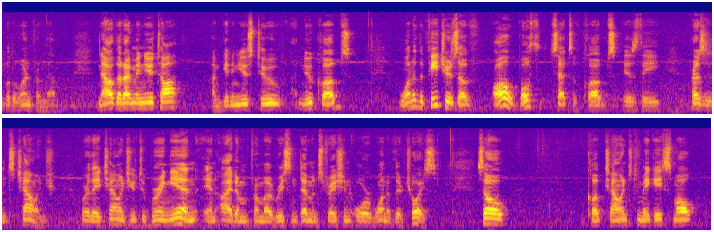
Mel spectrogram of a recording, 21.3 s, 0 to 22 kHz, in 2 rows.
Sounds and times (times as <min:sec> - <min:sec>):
Speech: 0:00.0 - 0:05.3, 0:06.0 - 0:17.2, 0:17.8 - 0:18.2, 0:19.4 - 0:21.1.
